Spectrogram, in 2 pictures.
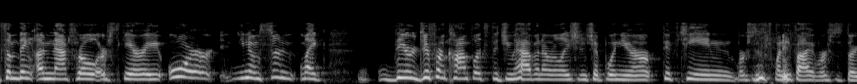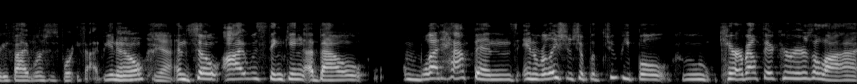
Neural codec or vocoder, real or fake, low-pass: codec, 16 kHz, 16 kbps, FunCodec, trained on LibriTTS, 50 frames a second; fake; 7.2 kHz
